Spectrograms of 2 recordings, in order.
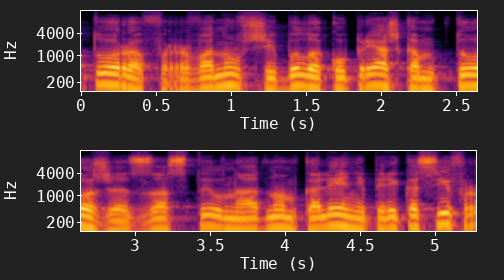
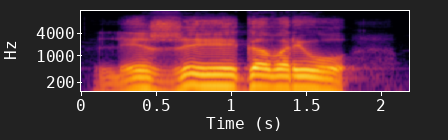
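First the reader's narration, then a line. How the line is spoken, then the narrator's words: Growled. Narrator (Russian): прорычал Романов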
